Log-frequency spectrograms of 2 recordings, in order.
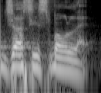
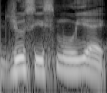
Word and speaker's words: Jussie Smollett: Queen's Quarters, your bugging award goes to Carly Russell for being the female Jussie Smollett. Why the French actor Juicy Smollett.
